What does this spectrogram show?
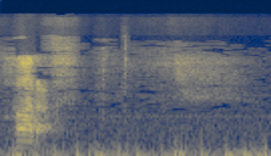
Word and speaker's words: Houteff: You say that Victor Houteff, it's not Houteff, by the way, the correct pronunciation is Houteff.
